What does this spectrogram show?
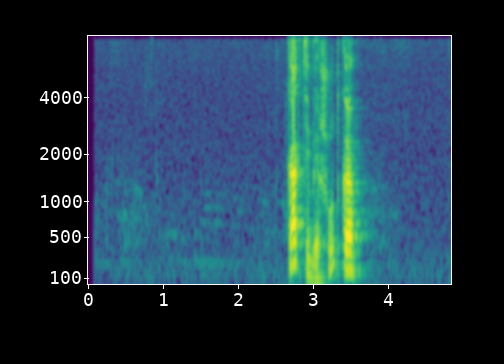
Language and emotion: Russian, positive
